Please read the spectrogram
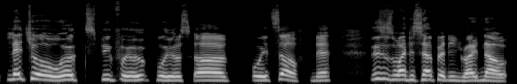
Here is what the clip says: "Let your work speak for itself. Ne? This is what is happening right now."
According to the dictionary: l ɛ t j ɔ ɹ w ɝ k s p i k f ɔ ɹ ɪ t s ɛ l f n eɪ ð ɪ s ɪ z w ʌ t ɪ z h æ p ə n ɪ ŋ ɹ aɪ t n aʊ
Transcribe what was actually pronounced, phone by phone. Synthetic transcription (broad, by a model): l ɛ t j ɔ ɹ w ɝ k s p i k f ɔ ɹ ɪ t s ɛ l f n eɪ ð ɪ s ɪ z w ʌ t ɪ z h æ p ə n ɪ ŋ ɹ aɪ t n aʊ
